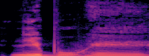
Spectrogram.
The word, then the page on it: zibu heñ: apatani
